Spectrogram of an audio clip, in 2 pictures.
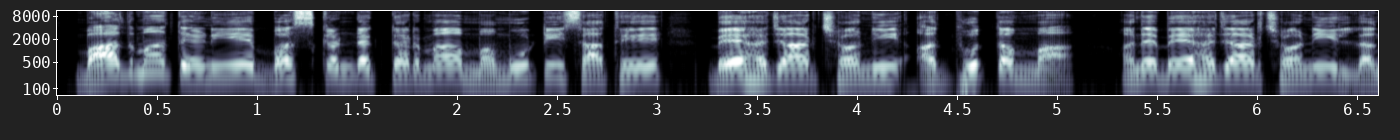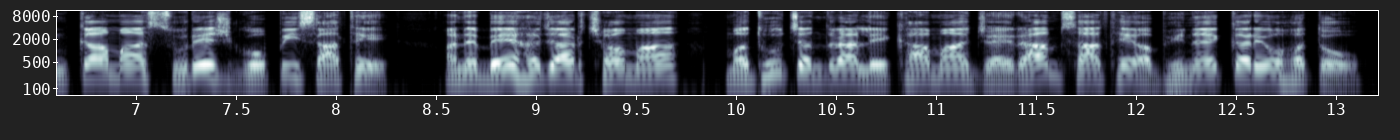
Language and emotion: Gujarati, neutral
